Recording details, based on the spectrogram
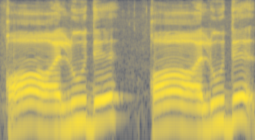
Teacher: লাম গিয়ে সরাসরি দালকে ধরবে।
